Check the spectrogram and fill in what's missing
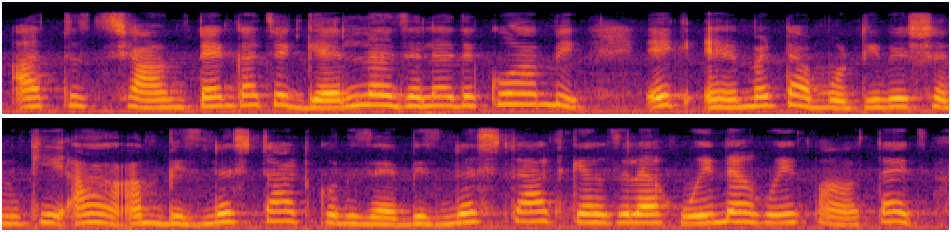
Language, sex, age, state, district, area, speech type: Goan Konkani, female, 18-30, Goa, Salcete, rural, spontaneous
